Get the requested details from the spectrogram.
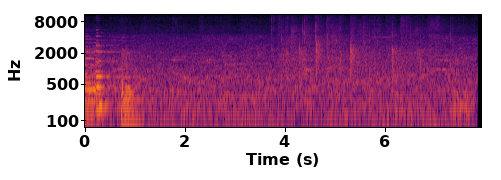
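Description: Voices of a crowd murmur in a large echoing hall.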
